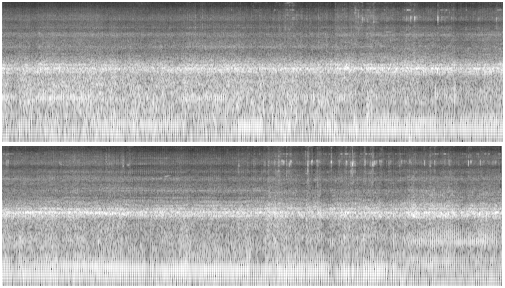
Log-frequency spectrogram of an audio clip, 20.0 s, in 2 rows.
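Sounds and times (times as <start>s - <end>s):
motorcycle engine running: 0.0s - 20.0s
wind: 0.0s - 20.0s
tyre noise on dirt: 4.5s - 20.0s.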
